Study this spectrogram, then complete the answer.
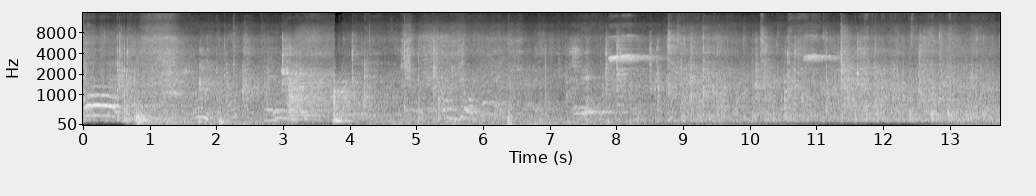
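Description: Ice skates scrape and hiss across an ice rink.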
